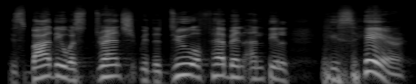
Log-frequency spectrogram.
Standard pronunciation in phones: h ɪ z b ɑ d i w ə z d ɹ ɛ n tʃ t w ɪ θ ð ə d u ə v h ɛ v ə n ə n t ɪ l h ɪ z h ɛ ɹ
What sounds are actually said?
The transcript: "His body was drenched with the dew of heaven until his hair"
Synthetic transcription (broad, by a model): h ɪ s b ɑ d i w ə s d ɹ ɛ n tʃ t w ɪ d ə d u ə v h ɛ v ə n ə n t ɪ l h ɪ s h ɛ ɹ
